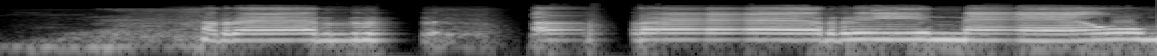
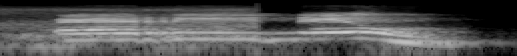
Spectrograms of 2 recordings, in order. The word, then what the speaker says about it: perineum: Rerineum, Ibu. Perineum. Ya, perineum bacanya.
